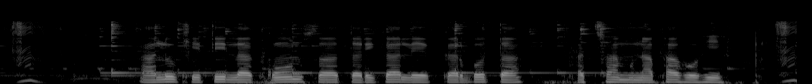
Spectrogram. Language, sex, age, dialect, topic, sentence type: Chhattisgarhi, male, 25-30, Northern/Bhandar, agriculture, question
